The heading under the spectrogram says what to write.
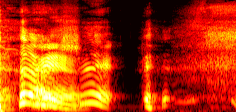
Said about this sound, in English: Man, this cough. Damn, I'm still coughing. Man, this cough ain't going nowhere.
